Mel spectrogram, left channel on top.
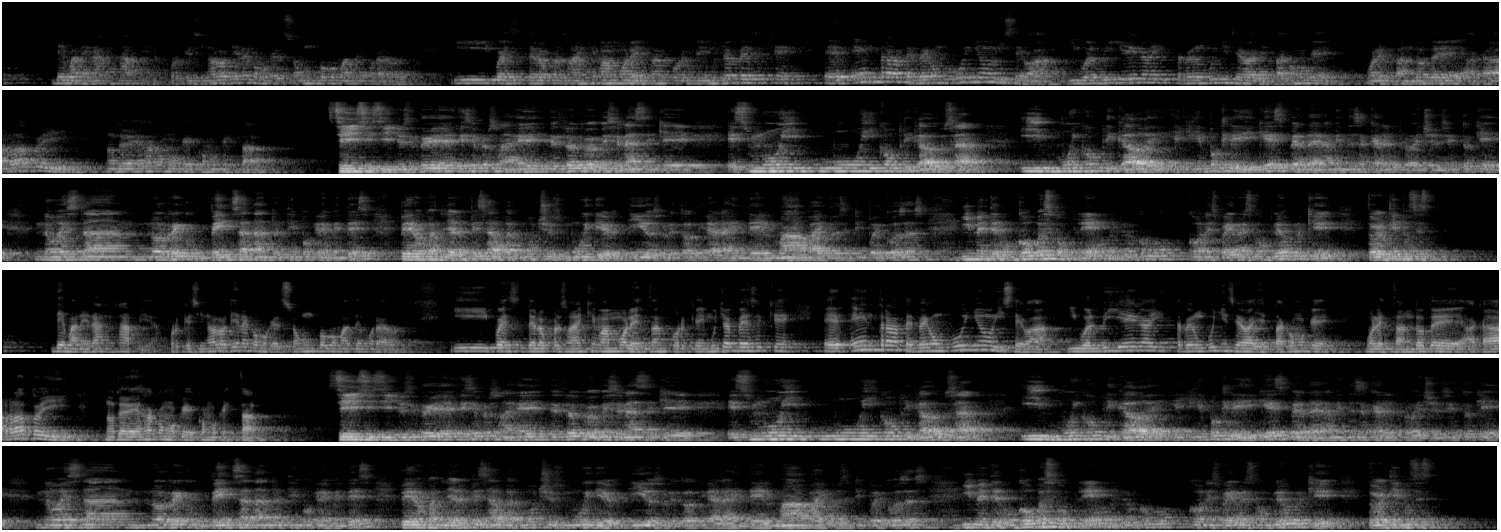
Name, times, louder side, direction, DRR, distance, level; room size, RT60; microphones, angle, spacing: voice 1, 0.5-4.0 4.5-7.9 8.2-13.3 13.6-15.7 16.0-17.5, right 4 dB, 65° right, 10 dB, 0.3 m, -30 dB
voice 2, 18.3-44.2, left 1 dB, 35° left, -4 dB, 0.6 m, -25 dB
3.0 x 2.4 x 2.5 m, 1.1 s
head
